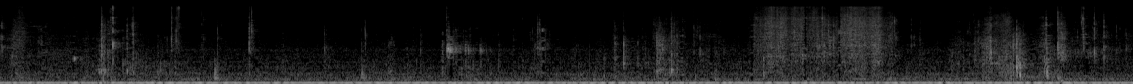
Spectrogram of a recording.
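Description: Clear plastic packet crinkling and rustling as it is handled, with scattered sharp clicks and a longer burst of crinkling a little past halfway, over a steady low hum.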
